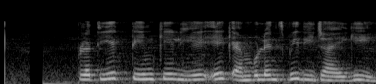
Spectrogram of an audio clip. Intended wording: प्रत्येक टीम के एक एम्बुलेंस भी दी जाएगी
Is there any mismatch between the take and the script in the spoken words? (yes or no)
yes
